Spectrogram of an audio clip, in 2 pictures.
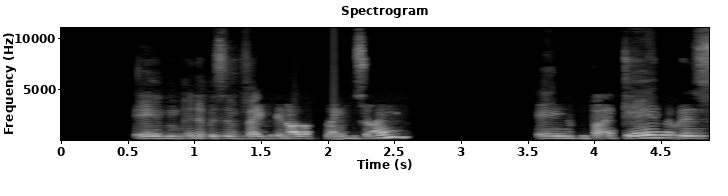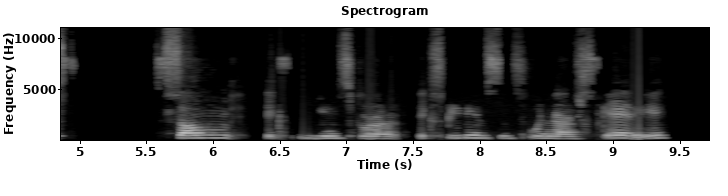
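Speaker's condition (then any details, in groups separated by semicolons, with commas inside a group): No condition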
